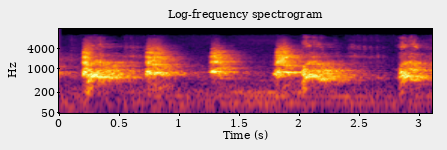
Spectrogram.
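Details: Domestic dog barking in an experiment on whether dogs hear differences between barks, the test dog responding to it; five loud, evenly spaced barks over about three seconds, each sharp-onset and harsh.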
